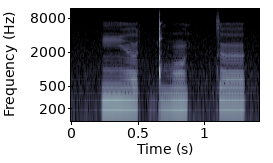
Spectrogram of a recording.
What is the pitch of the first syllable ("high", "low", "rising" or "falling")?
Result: falling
